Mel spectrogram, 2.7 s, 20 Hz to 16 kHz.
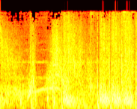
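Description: Gunfire rings out during a fight scene with police in a 1999 science-fiction film. Several sharp bangs and heavy thuds come in quick succession over a dense, loud mix.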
